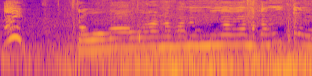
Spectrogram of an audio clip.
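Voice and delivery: loud, high alarmed talk; real worried excitement; agitated. Real, not acted. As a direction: speak up over the storm in alarm. Watching storm from car.

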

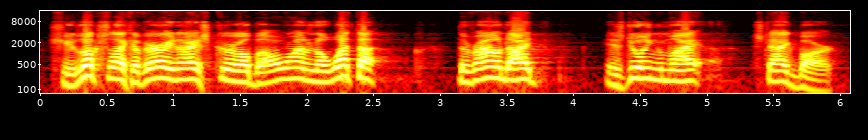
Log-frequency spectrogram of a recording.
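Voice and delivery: loud, high barking order; command voice. Retold or imitated. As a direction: fill the room with a commander's shout. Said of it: "I said in my command voice".

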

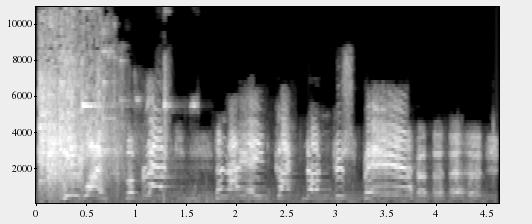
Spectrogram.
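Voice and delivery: high, panicked cries of alarm; terrified. Acted. Keeper seeing the Whir at his window, terrified. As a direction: shriek it like the monster is at the window. Keeper sees the monster outside.

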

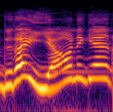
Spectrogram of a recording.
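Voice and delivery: surprised. Real, not acted. Streamer noticing her own yawn, startled and loud.

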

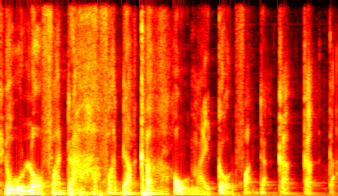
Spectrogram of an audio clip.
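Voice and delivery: whiny pleading, car repeated over and over; mock begging prayer. Preacher mocking members begging God for a car, whining. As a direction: parody a desperate beggar at prayer. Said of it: "Some of you will request that car".

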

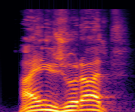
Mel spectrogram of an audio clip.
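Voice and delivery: a gatekeeper's sharp quiz; a hint of a stern questioner. A narrator's reading. Peter interrogating the miner.

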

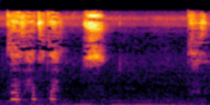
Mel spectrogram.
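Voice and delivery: whispered coaxing; whispered call. Real, not acted. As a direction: whisper her over. Fısıltıyla kediyi çağırıyor. (fısıltıyla çağırma)

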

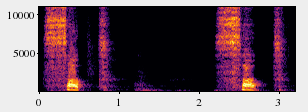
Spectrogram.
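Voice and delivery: "Sat" with a thick emphatic s, loud; Arabic letter sad. Shown as a demonstration. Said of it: "Kalın, gizli, yumuşak okunur". (kalın ve yumuşak "sat")

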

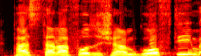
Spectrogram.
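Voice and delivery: normal talking voice

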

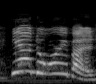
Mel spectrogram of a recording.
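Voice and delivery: squeaky high reassurance; high-pitched. Real, not acted. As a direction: pitch it way up, loud. Sagt Zuschauern gute Nacht.

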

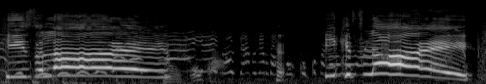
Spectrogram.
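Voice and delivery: very high, slow, loud cries of glee; delighted shout. Real, not acted. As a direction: cheer like a mad scientist.

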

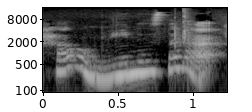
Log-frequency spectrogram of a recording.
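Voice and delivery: hushed whispered aside. Real, not acted. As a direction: whisper it in disbelief. Aside to child.

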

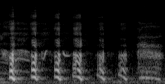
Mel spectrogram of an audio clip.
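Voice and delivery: high, acted cackle of laughter; long rattling mock laugh; hard laughing. Vaqueros laughing hard at the man's claim, mock laughter. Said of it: "all the vaqueros started laughing hard".

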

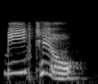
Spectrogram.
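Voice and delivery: tiny, very high little voice; high-pitched child creature piping up; young kangaroo. A narrator's reading. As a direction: squeak it like a little joey. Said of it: "the young kangaroo in her pouch said".

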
